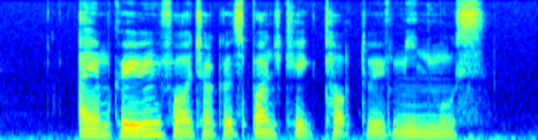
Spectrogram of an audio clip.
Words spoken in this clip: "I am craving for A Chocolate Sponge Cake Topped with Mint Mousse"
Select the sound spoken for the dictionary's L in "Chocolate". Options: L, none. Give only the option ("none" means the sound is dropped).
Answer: none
